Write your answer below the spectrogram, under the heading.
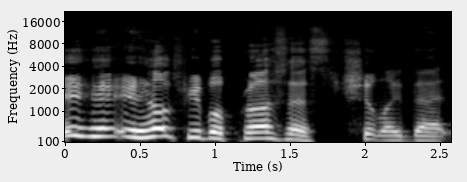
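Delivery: high, very loud, yawn-stretched words. Speaker, after a long day, talks to listeners yawning while talking. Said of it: "Sorry, I'm yawning".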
